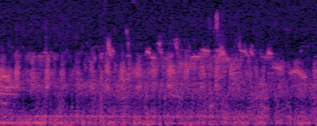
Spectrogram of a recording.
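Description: Small birds chirping in the background, many short, quick calls. A faint low steady hum runs underneath for the first three seconds or so.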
